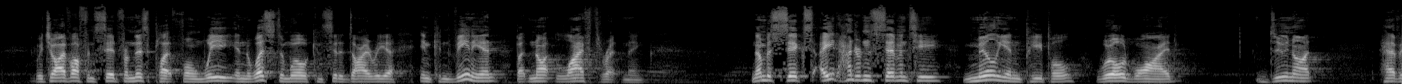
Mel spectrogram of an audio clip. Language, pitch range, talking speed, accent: English, 140-195 Hz, 115 wpm, Australian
